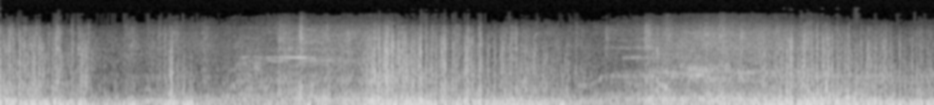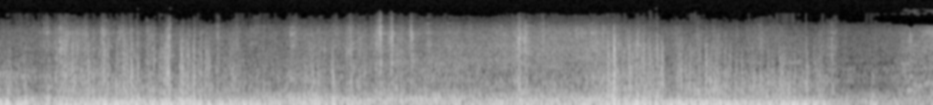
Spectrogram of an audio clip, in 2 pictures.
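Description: Wind roars loudly past a fast-moving roller coaster.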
